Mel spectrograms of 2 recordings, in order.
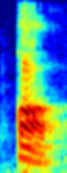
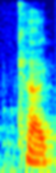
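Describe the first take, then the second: First: The k sound is deep, resonating in the mouth. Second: The k sound is light, without deep resonance. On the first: "vous voyez bien que le son il est emphatisé" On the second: "c'est pour faire le K"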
